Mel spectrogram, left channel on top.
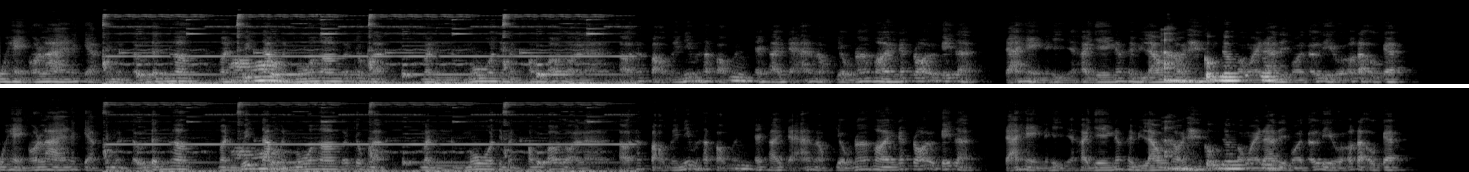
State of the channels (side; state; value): right; quieter; 5.4 dB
